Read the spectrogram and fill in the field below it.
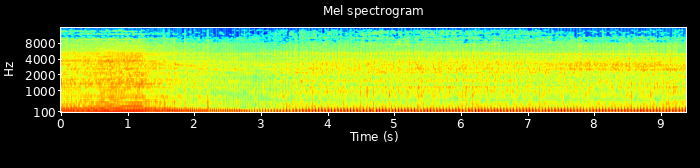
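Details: Villiers Mk 12 stationary engine running on butane camping gas via a regulator: pitch dips as it settles, then a steady, even single-cylinder thump holds at constant speed with no misses.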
